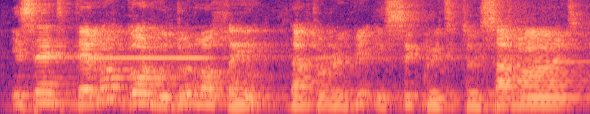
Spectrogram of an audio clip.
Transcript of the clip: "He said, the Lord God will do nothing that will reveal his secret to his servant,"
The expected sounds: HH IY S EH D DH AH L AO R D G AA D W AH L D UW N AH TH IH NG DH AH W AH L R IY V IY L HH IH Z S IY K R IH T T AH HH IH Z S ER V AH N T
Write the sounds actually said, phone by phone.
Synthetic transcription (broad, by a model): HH IY S EH D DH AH L AO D G AA D W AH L D UW N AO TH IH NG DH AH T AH R IY V IY L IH S IY K R IH T T AH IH S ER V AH N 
